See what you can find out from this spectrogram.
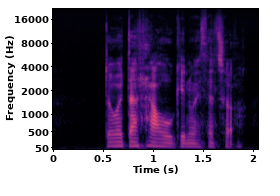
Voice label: "rhawg", Welsh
